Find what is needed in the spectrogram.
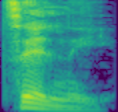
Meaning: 1. whole, unbroken, of one piece 2. whole, undiluted 3. integral, unified 4. whole-hearted
- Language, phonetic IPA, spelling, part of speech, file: Russian, [ˈt͡sɛlʲnɨj], цельный, adjective, Ru-цельный.ogg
